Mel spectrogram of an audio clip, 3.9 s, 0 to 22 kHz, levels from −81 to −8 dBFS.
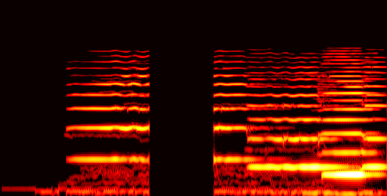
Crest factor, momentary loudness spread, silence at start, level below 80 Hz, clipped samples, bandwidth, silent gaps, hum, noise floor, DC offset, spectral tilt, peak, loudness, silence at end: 16 dB; 20 LU; 0.7 s; -46 dBFS; under 0.1%; 8 kHz; none; none; under -90 dBFS; under 0.1%; -2 dB/octave; 0 dBFS; -16 LUFS; 0 s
